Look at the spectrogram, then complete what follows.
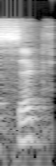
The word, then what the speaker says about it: cyc: a cycllorama or a sik. That's c y c uh short for cycllorama. Sik pronounced uh sounds like s i c k sik.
